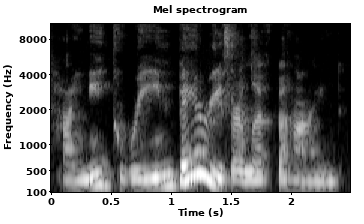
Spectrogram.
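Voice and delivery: usual speaking voice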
